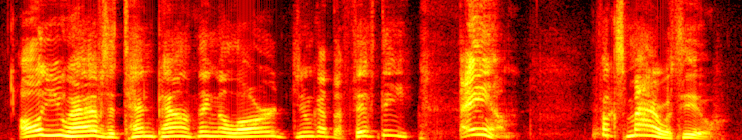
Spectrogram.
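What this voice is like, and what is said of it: Put-on Amish character voice. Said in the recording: “That's my Amish impersonation.”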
